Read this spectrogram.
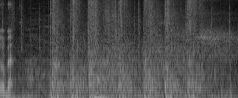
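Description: A pistol fires a rapid string of shots.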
